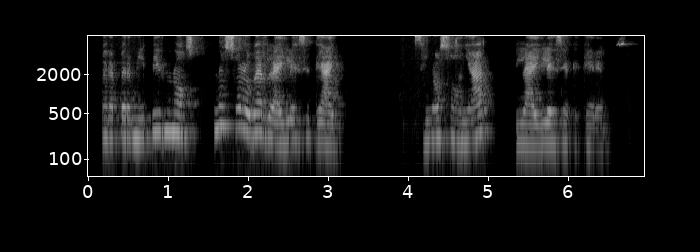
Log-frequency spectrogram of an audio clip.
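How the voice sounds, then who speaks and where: A woman with a Córdoba Argentine accent speaks at medium pitch and a fairly slow pace, somewhat breathy, with lively intonation. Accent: Córdoba Argentine Spanish, sing-song. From Argentina, Córdoba. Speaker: course lecturer on church ministries. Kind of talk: lecture.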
